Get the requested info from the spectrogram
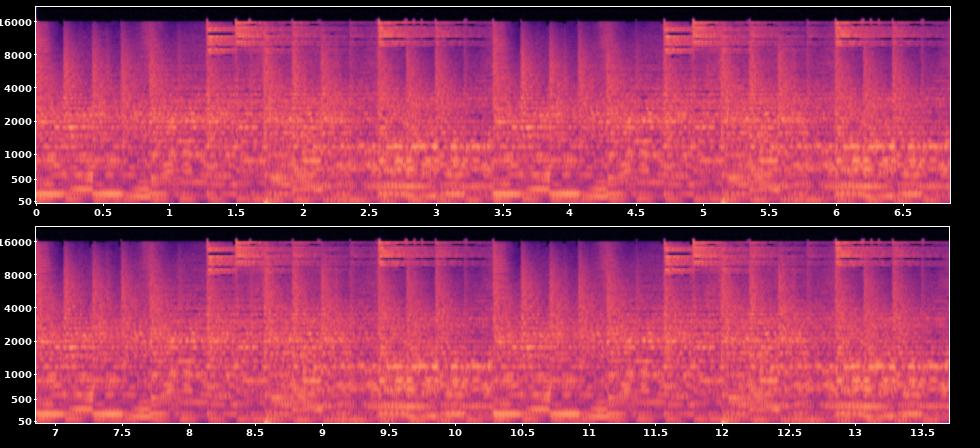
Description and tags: Searching MF
Another melodic dance loop EDM
synth, Dance, melody, Melodic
